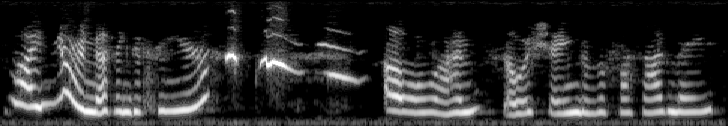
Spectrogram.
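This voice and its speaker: Casting: timid storybook princess, extremely high, lilting girlish voice, sweet and innocent, old radio drama on a tinny recording. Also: slow pace, very noisy. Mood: tender, relieved. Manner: sweet, girlish, wide-eyed. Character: innocent, gentle, timid young fairy-tale princess. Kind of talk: 1930s radio drama acting. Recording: tinny 1930s radio recording, loud music.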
